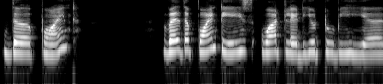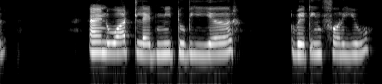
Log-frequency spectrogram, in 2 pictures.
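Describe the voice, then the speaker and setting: A woman playing a lonely, obsessive, domineering female centaur in an ASMR roleplay, speaking deliberately and insistently. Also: a little high, little pitch movement, smooth. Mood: wistful, obsessive. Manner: slow, deliberate, insistent, clingy.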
